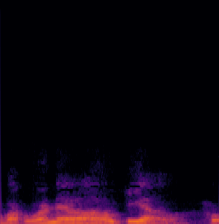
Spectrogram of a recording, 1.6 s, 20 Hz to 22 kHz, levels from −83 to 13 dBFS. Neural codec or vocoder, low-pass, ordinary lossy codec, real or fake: codec, 44.1 kHz, 2.6 kbps, DAC; 19.8 kHz; AAC, 24 kbps; fake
